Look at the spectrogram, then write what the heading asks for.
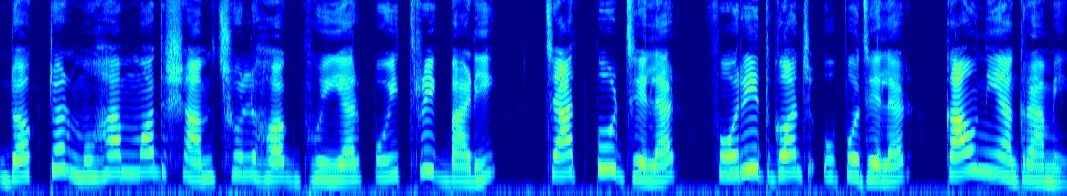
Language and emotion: Bengali, neutral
